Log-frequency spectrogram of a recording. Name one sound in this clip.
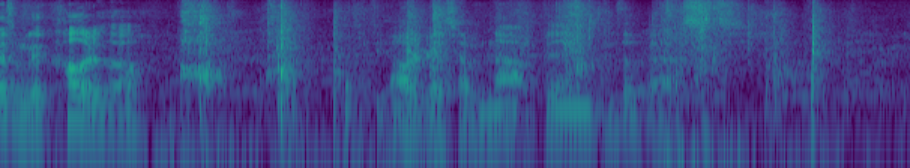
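Plastic wrap crinkles as a box is unwrapped.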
